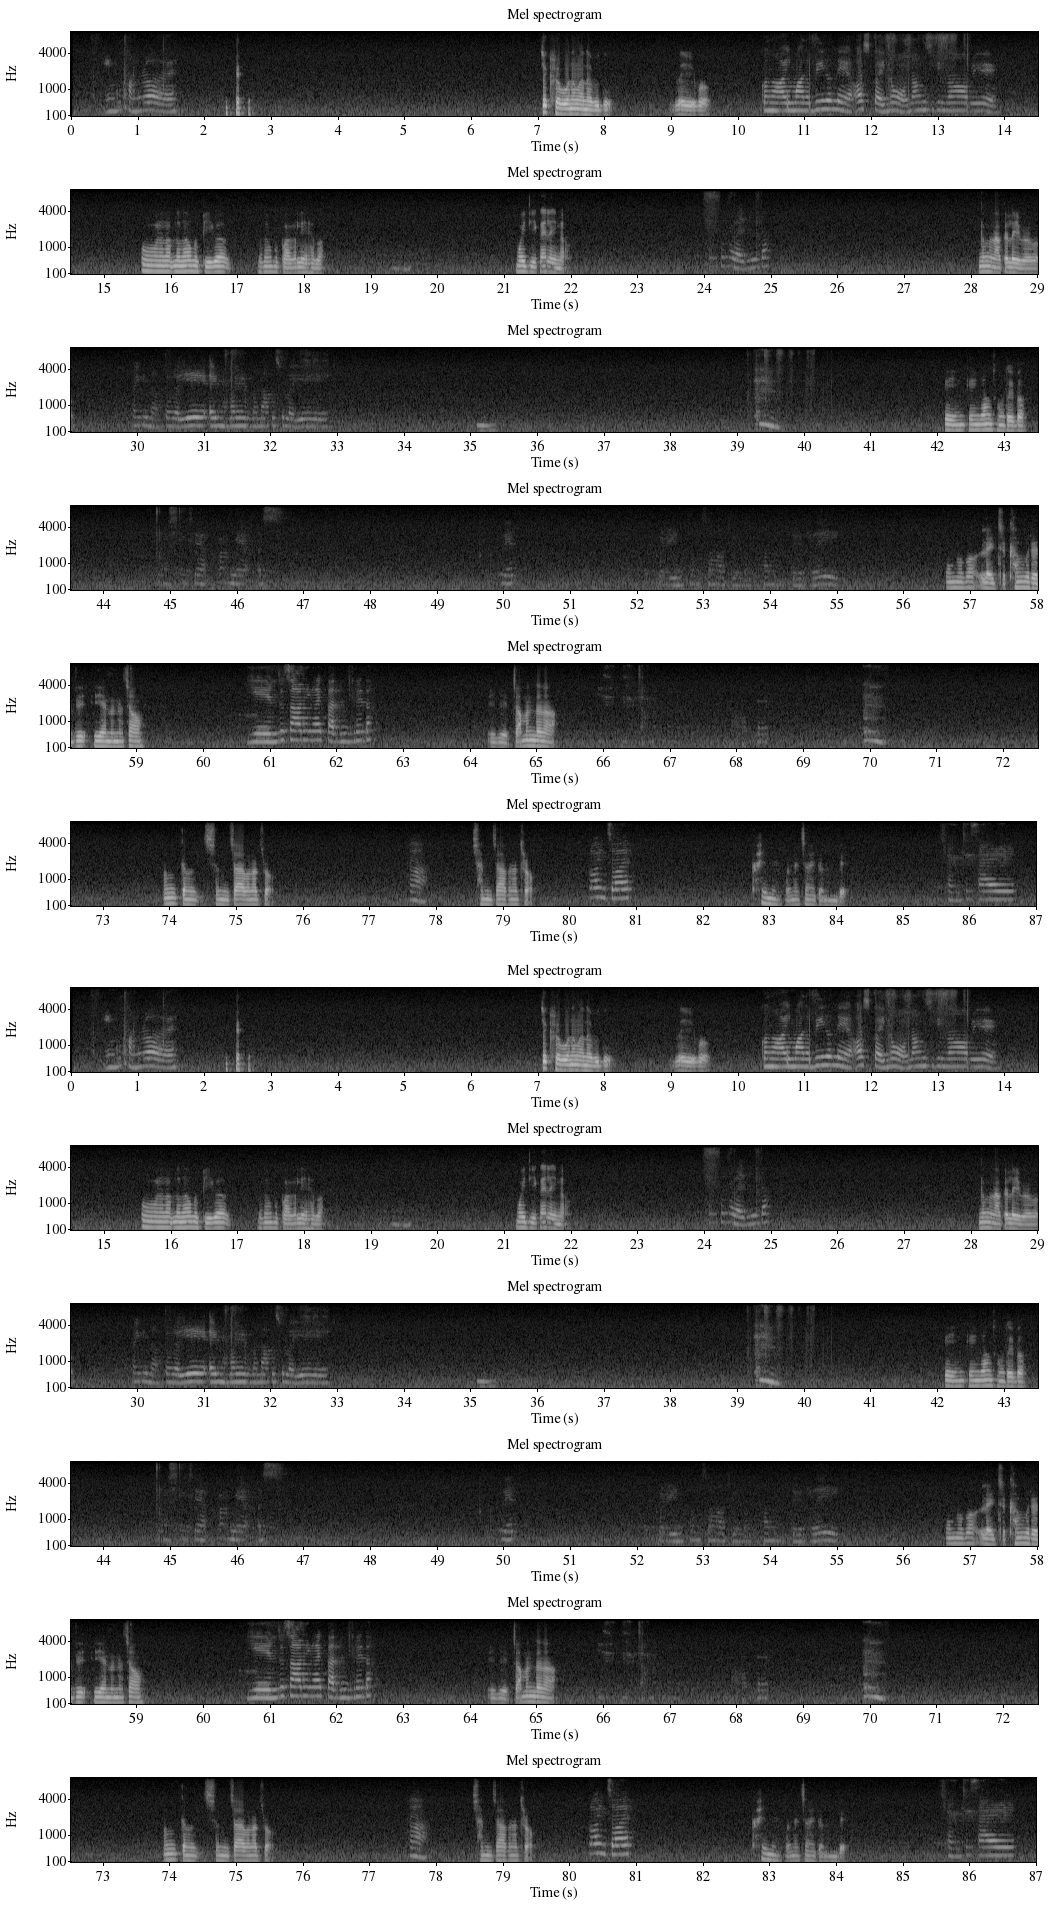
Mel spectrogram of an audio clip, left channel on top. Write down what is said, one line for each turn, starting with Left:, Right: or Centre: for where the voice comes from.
Right: ꯌꯦꯡꯕ ꯐꯪꯉꯔꯣꯏ
Left: <inaudible> ꯆꯠꯈ꯭ꯔꯕꯣ ꯅꯃꯥꯟꯅꯕꯤꯗꯤ ꯂꯩꯔꯤꯕꯣ
Right: ꯀꯅꯥꯏ ꯏꯃꯥꯟꯅꯕꯤꯅꯣꯅꯦ ꯑꯁ ꯀꯩꯅꯣ ꯅꯪ ꯁꯤꯗꯤ ꯉꯥꯎꯔꯦꯍꯦ
Left: ꯑꯣ ꯅꯅꯥꯎ ꯅꯅꯥꯎ ꯅꯨꯄꯤꯒ ꯅꯅꯥꯎ ꯅꯨꯄꯥꯒ ꯂꯩ ꯍꯥꯏꯕ
Right: <unintelligible>
Left: ꯃꯣꯏꯗꯤ ꯀꯥꯏ ꯂꯩꯅꯣ
Right: ꯁꯣꯏ ꯐꯣꯏꯅꯔꯥꯏꯕꯗ
Left: ꯅꯪ ꯅꯅꯥꯛꯇ ꯂꯩꯕ꯭ꯔꯥꯕ
Right: ꯑꯩꯒꯤ ꯅꯥꯛꯇ ꯂꯩꯑꯦ ꯑꯩ ꯃꯣꯏ ꯃꯅꯥꯗꯨꯁꯨ ꯂꯩꯑꯦ
Left: ꯎꯝ
Right: <unintelligible>
Left: ꯀꯩ ꯀꯩꯟꯖꯥꯡ ꯊꯣꯡꯗꯣꯏꯕ
Right: ꯉꯁꯤꯁꯦ ꯈꯪꯗꯦ ꯑꯁ ꯈꯪꯗꯦ ꯀꯔꯤ ꯏꯟꯁꯥꯡ ꯆꯥꯁꯤꯅꯣ ꯈꯪꯗꯦꯗ꯭ꯔꯦ
Left: ꯊꯣꯡꯅꯕ ꯂꯩꯇ꯭ꯔꯦ ꯈꯪꯗ꯭ꯔꯗꯤ ꯌꯦꯟ ꯑꯣꯏꯅ ꯆꯥꯎ
Right: ꯌꯦꯟꯖꯨ ꯆꯥꯅꯤꯉꯥꯏ ꯇꯟꯈ꯭ꯔꯦꯗ
Left: ꯑꯩꯒꯤ ꯆꯥꯃꯟꯗꯅ
Right: ꯎꯝ ꯆꯃꯟꯗꯅ ꯀꯥꯎꯈ꯭ꯔꯦ <unintelligible>
Left: ꯅꯪ ꯇ ꯁꯟ ꯆꯥꯕ ꯅꯠꯇ꯭ꯔꯣ
Right: ꯍꯥꯥ
Left: ꯁꯟ ꯆꯥꯕ ꯅꯠꯇ꯭ꯔꯣ
Right: ꯂꯣꯏꯟ ꯆꯥꯏ
Left: ꯈꯩꯅꯦ ꯍꯣꯠꯅ ꯆꯥꯏꯗꯣ ꯅꯪꯗꯤ
Right: ꯁꯟꯖꯨ ꯆꯥꯌꯦ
